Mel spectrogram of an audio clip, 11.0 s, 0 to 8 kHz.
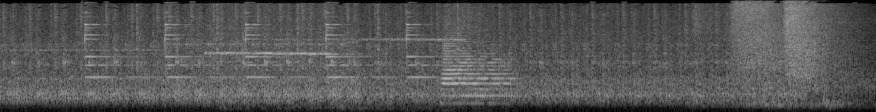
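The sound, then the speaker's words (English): Train number 275, running from Pittsburgh, rolls steadily along the rails on track number one with a continuous rumbling, rhythmic clatter, loud. A horn sounds briefly in the middle, and a hissing burst rises near the end. “Now running from Pittsburgh on track number one, train number 275.”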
